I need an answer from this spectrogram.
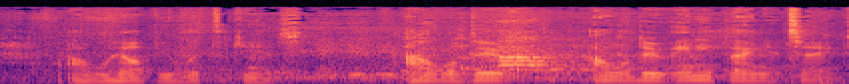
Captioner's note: audience laughing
